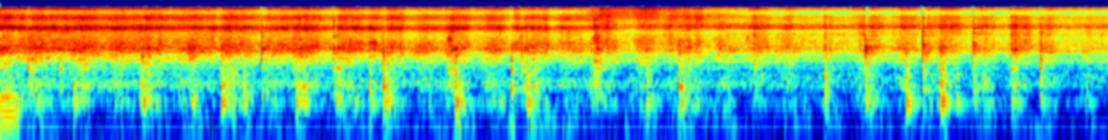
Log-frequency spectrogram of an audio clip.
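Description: Moong and masala sizzling in oil in an aluminium pressure cooker while a metal spoon stirs them, scraping and clicking against the pot, as the tempering is sautéed. The sizzle eases slightly over the span.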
